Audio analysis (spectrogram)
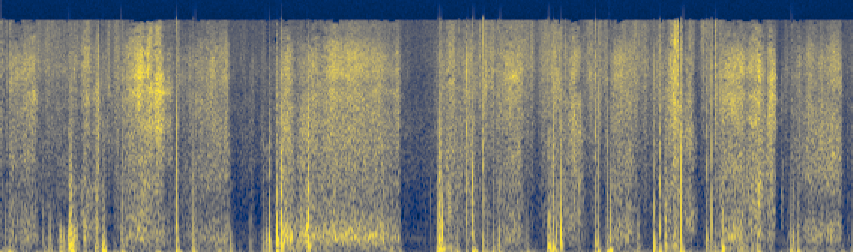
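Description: Two thin wooden picks scrape and climb over white silicone binaural microphone ears, making dense, close rubbing and crackling scratches with heavy low-end thumps. The scraping fades to a quieter stretch midway, then returns in rapid bursts.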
